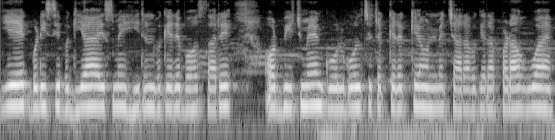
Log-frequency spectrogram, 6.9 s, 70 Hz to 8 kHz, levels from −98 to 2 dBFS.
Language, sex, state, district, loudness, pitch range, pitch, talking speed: Hindi, female, Uttar Pradesh, Lalitpur, -16 LUFS, 205-215 Hz, 210 Hz, 225 wpm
